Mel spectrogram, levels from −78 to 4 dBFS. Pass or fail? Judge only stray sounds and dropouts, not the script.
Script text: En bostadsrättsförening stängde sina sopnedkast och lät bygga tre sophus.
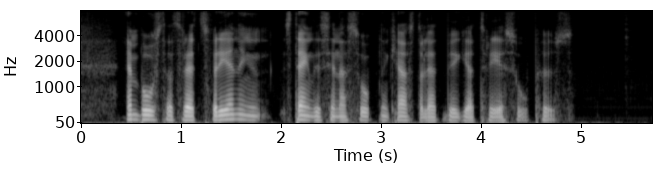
pass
